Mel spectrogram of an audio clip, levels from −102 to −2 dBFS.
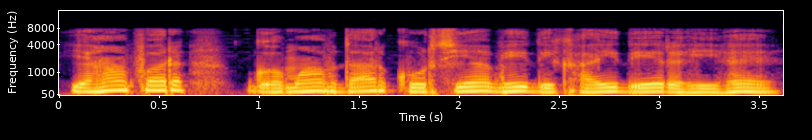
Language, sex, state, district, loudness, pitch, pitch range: Hindi, male, Jharkhand, Ranchi, -12 LUFS, 140 Hz, 130-150 Hz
